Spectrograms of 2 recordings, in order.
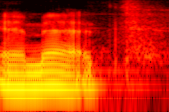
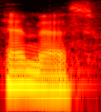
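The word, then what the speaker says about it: אמת: The last word of the Shema is the word emet, sometimes pronounced emes, which means true or truth.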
